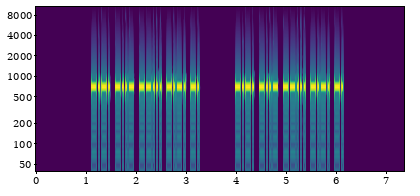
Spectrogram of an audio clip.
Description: Morse code, heard as a keyed tone, about 36 wpm, 700 Hz. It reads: CX7CN CX7CN
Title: DXCC-100 Call Signs - 5 Characters - Repeated 2x - 35wpm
